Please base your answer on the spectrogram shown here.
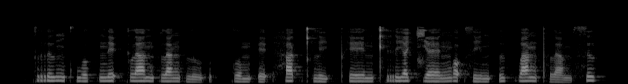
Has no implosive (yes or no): yes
